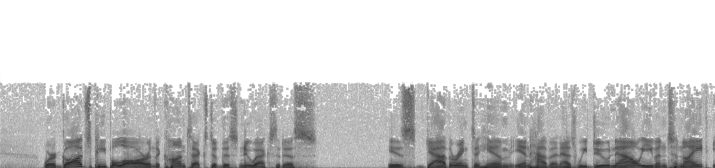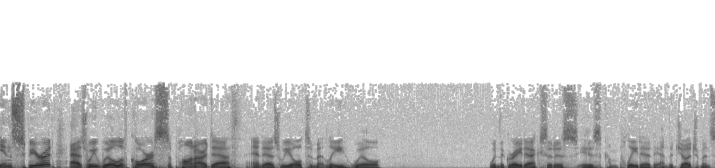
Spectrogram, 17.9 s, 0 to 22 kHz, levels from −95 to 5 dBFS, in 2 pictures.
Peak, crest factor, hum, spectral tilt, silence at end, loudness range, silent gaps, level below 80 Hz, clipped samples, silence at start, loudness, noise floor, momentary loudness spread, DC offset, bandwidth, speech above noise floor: -4 dBFS; 16 dB; none; -6 dB/octave; 0 s; 5 LU; none; -38 dBFS; under 0.1%; 0.55 s; -19 LUFS; -51 dBFS; 6 LU; under 0.1%; 11.5 kHz; 33 dB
